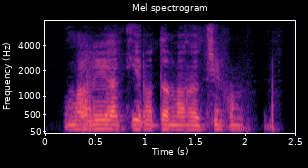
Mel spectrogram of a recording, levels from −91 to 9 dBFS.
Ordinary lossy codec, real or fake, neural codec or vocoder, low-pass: AAC, 48 kbps; fake; codec, 44.1 kHz, 1.7 kbps, Pupu-Codec; 7.2 kHz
